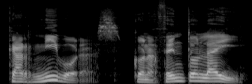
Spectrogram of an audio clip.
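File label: "CARNÍVORAS", Spanish, male; mekanta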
